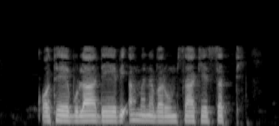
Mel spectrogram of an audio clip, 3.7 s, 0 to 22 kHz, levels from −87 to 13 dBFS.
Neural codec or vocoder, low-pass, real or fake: none; 5.4 kHz; real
